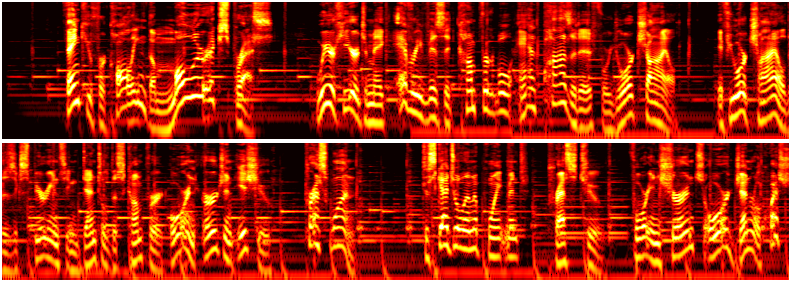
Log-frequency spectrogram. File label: IVR; Molar Express; telephony ivr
